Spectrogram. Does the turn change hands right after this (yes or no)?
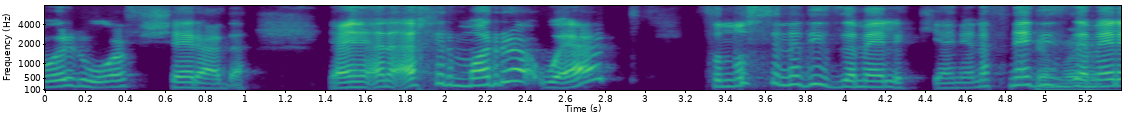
no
